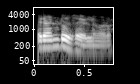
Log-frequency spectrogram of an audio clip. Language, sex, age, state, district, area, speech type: Malayalam, male, 18-30, Kerala, Kozhikode, urban, conversation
